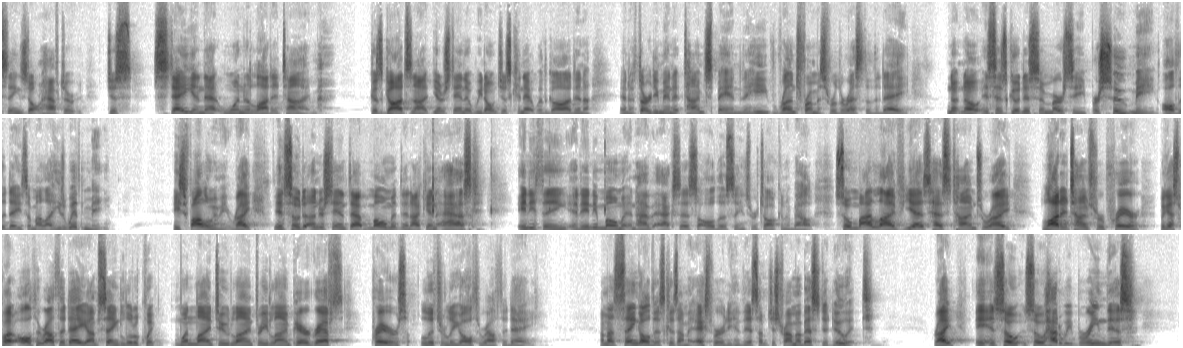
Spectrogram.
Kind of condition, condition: setting, large echoing room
